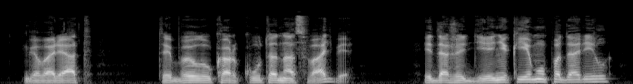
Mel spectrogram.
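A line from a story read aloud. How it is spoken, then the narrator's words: Plain. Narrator (Russian): спросил я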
